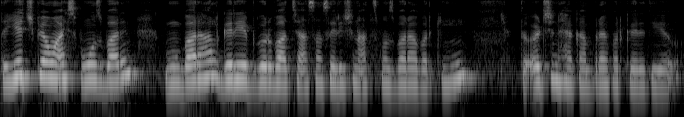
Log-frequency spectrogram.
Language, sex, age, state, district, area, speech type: Kashmiri, female, 30-45, Jammu and Kashmir, Kupwara, urban, spontaneous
